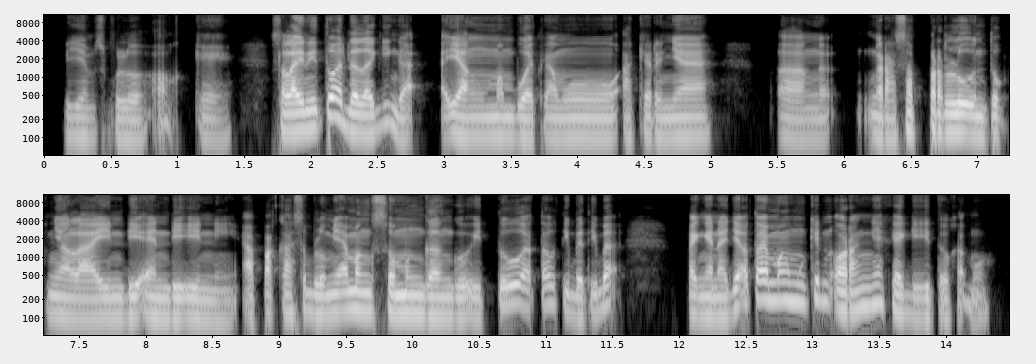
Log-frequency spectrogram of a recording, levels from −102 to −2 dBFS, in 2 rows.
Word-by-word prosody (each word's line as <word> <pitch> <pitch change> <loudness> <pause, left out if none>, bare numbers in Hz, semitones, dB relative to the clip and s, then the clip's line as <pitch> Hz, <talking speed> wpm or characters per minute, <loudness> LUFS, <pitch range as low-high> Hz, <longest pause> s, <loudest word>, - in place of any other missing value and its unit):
Di 110 0 -5
jam 105 - -8
10, 100 -3 -5
oke. 105 +1 -10 0.2
Selain 125 +1 +5
itu 145 +11 +1
ada 125 -7 +4
lagi 140 +8 +1
nggak? 110 - -5
Yang 110 -3 +3
membuat 110 0 -1
kamu 105 0 -2
akhirnya, 110 +1 -2 0.5
eee, 100 -3 -2
nge 100 - -6 0.3
ngerasa 110 -2 0
perlu 125 -2 +4
untuk 110 +2 -5
nyalain 105 -2 +1
DND 110 -1 0 0.2
ini? 95 -1 -5
Apakah 120 - -2
sebelumnya 120 +1 0
emang 130 -1 +2
semengganggu 115 -3 +1
itu? 155 - 0
Atau 160 +2 -5
tiba-tiba 110 -4 -3 0.5
pengen 110 -2 +2
aja? 150 +9 +1
Atau 200 - +3
emang 195 -1 +3
mungkin 185 -1 -2
orangnya 150 +6 +2
kayak 120 -4 0 0.2
gitu - - -5
kamu? - - -8
110 Hz, 155 wpm, -23 LUFS, 105-125 Hz, 0.5 s, Selain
